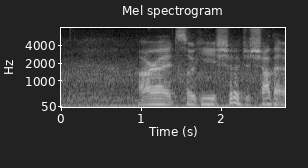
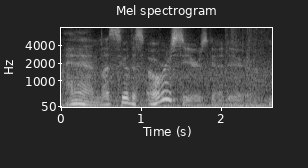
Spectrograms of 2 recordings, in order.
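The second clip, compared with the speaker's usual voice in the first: ordinary talk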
